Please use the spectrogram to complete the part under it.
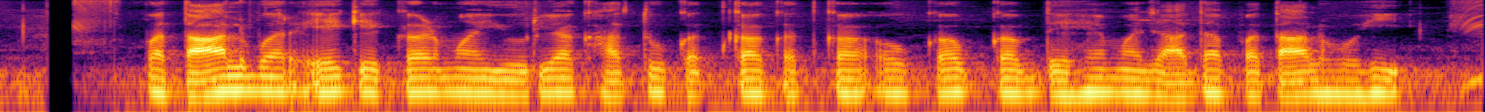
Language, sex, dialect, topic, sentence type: Chhattisgarhi, male, Central, agriculture, question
